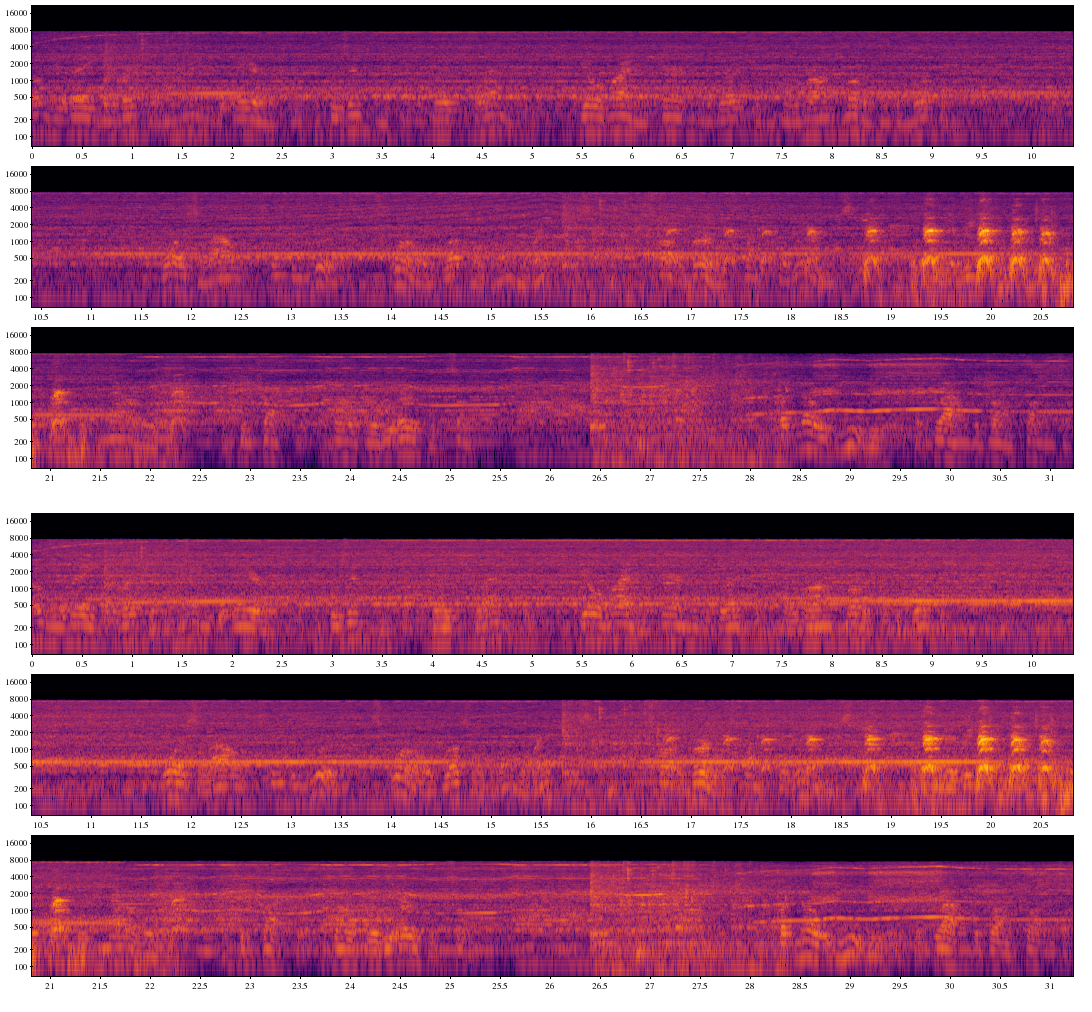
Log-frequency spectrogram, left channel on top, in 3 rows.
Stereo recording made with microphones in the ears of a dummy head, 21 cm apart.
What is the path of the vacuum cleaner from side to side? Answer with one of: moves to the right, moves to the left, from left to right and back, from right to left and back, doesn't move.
from right to left and back.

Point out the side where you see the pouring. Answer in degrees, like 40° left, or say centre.
40° right.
